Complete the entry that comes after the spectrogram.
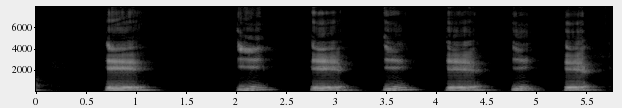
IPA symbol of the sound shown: e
